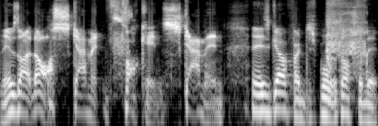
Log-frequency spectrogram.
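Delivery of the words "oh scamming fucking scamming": put-on slow, leaned-into northern English accent. Imitating an angry stranger at a claw machine: imitating a northern english accent. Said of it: "he had a really, like, northern accent".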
